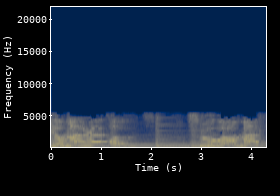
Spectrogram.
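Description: A woman singing over an acoustic guitar: two sung phrases, the first in the opening second and the second near the end, over strummed chords.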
